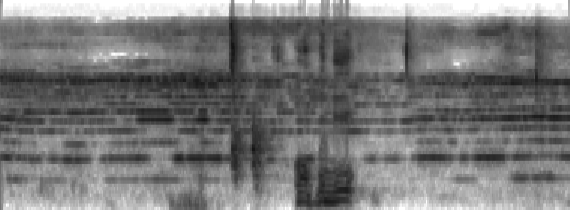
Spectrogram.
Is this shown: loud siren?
yes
